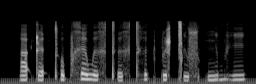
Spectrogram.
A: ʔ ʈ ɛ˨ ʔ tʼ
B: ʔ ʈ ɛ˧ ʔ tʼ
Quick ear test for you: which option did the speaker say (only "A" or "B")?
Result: A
